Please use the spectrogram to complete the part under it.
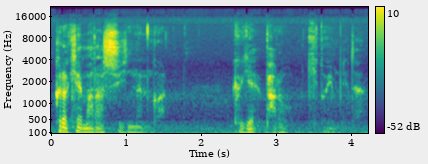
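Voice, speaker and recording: A middle-aged male pastor preaching at a dawn church service, telling a personal story. He swings from loud outbursts to hushed whispers. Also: lowish voice, fairly even intonation, moderate pace, creaky. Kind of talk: sermon.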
